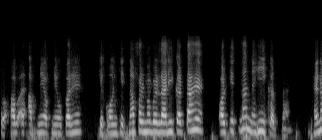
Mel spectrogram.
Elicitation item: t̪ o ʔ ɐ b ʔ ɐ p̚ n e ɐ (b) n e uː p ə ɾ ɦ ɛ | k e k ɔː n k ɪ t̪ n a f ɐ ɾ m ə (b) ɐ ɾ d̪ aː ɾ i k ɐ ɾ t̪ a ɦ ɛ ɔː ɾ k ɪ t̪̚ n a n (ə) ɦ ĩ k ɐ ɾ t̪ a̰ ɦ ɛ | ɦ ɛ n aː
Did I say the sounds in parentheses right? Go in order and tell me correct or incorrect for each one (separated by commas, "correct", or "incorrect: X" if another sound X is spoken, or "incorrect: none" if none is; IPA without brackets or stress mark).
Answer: incorrect: p, correct, incorrect: ɐ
